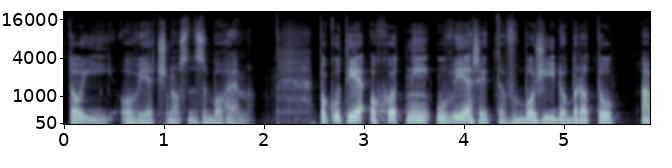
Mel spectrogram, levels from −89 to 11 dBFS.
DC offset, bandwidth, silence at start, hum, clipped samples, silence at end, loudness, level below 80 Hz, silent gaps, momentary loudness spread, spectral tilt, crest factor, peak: under 0.1%; 16 kHz; 0.05 s; none; under 0.1%; 0 s; -19 LUFS; -42 dBFS; none; 10 LU; -6.5 dB/octave; 18 dB; -2 dBFS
